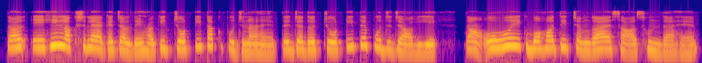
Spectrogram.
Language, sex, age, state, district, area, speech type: Punjabi, female, 18-30, Punjab, Pathankot, urban, spontaneous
